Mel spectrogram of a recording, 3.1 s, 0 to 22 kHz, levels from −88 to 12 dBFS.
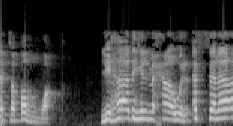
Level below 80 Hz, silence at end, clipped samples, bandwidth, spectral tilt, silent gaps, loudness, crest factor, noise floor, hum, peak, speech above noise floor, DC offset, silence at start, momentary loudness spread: -56 dBFS; 0 s; under 0.1%; 8.2 kHz; -4.5 dB/octave; none; -13 LUFS; 12 dB; -52 dBFS; none; 0 dBFS; 40 dB; under 0.1%; 0 s; 11 LU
